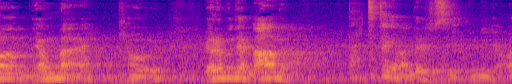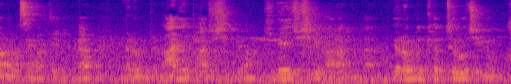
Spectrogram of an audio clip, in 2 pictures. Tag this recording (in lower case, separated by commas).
speech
